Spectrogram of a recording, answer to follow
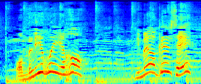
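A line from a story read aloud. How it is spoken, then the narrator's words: Serious question. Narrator (Chinese): 严肃的问他们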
